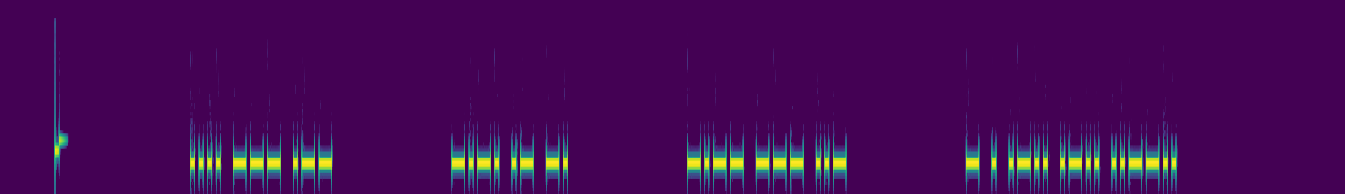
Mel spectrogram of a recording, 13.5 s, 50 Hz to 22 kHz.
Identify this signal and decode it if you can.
Morse code, heard as a keyed tone, about 28 wpm, 700 Hz. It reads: HOW CAN YOU TELL?
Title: 4x Word-Spacing - Sentences from Top 200 Words - 28wpm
